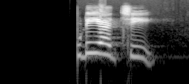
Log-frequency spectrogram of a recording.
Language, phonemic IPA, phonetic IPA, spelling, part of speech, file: Tamil, /mʊɖɪjɑːʈtʃiː/, [mʊɖɪjäːʈsiː], முடியாட்சி, noun, Ta-முடியாட்சி.ogg
- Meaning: monarchy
